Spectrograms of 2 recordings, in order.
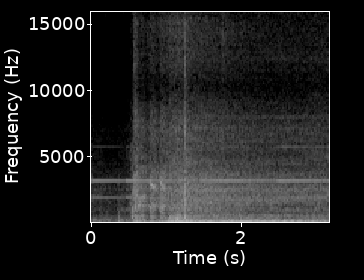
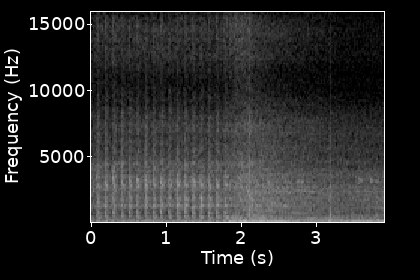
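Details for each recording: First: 2013 Hyundai Sonata 2.4L GDI after high-pressure fuel pump replacement, which cured long cranking: short crank, then it catches at once and settles into an even, steady idle with no misses; a clean start. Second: 2013 Hyundai Sonata 2.4 GDI cranking: starter churns about three beats a second for nearly two seconds before it catches, every time, and it feels down on power; long crank from low fuel rail pressure, failing high-pressure fuel pump.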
